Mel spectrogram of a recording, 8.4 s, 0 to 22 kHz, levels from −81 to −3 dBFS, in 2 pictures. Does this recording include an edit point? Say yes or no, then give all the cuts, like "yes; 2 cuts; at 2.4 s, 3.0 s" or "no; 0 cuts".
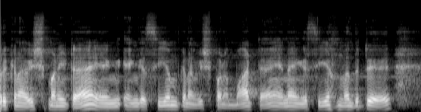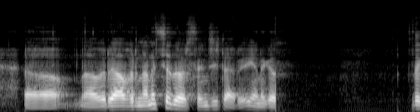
yes; 1 cut; at 7.0 s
